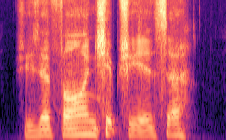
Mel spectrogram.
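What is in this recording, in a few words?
English male, voice; Pirates Of The Caribbean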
